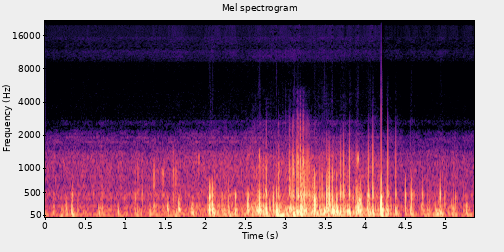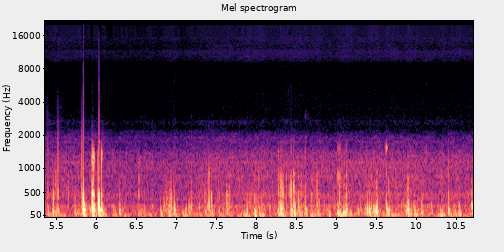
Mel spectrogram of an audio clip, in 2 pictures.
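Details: Person with diarrhea: upset stomach with near-constant gurgling and bubbling rumbles and brief louder pops; frequent, hyperactive bowel sounds.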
